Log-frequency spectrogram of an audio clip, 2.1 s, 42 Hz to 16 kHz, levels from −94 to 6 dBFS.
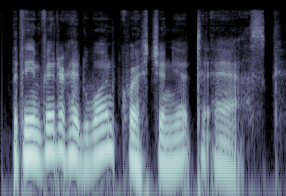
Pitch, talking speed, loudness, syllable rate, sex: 130 Hz, 250 wpm, -18 LUFS, 6.6 syllables/s, male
